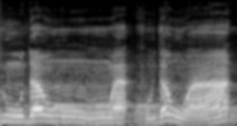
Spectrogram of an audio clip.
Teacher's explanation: fathatain bertemu dengan waw, hukum bacaannya idgham bi gunnah dengan dengung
